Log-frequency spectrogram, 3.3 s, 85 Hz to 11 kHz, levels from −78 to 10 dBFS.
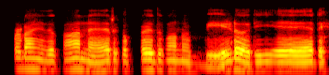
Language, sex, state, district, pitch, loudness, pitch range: Marwari, male, Rajasthan, Churu, 110 Hz, -19 LUFS, 105-120 Hz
